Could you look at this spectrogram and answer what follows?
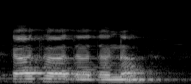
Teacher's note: ये उच्चारण स्थान है दांत, दंत्य।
